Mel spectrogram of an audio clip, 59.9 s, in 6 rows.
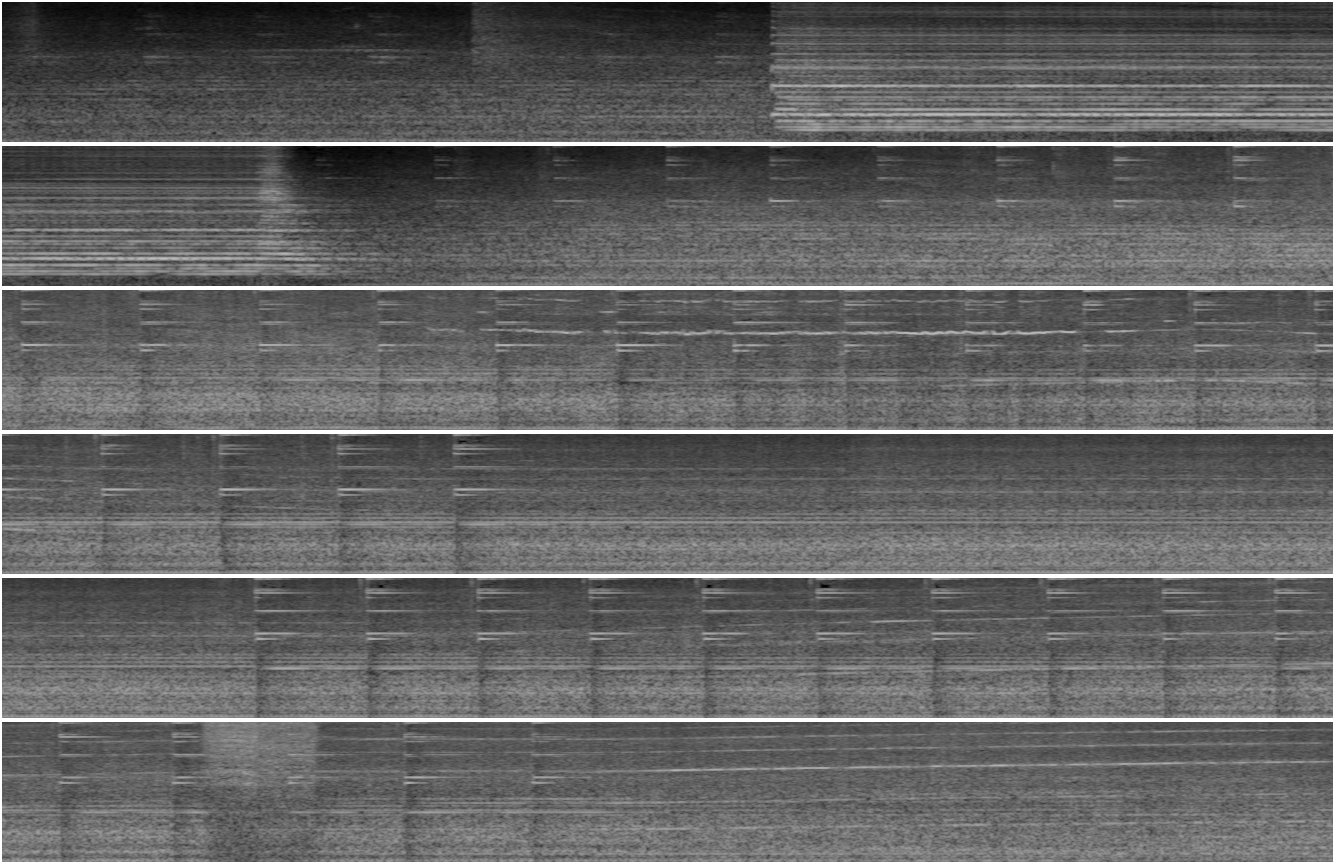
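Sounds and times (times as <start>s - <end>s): diesel locomotive running: 0.0s - 59.9s
train bell ringing: 1.0s - 3.2s, 13.2s - 33.9s, 41.8s - 59.9s
high wheel squeal: 22.8s - 31.1s, 44.7s - 59.9s.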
